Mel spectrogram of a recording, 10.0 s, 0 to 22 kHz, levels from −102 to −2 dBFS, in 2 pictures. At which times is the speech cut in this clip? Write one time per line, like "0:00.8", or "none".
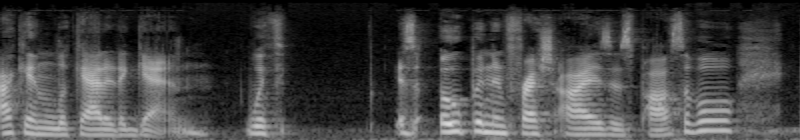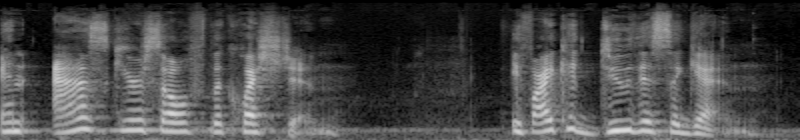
0:02.5
0:08.1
